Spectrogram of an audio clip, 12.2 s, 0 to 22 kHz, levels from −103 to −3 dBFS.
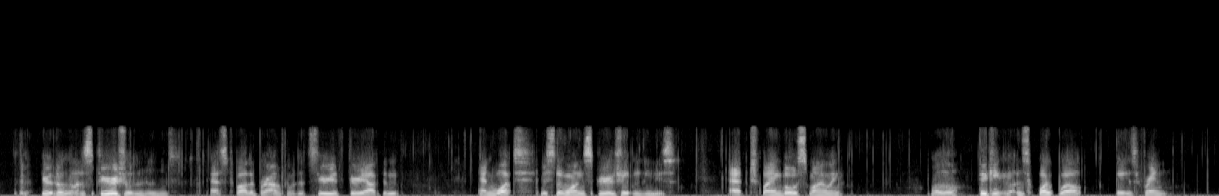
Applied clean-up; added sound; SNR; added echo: neural diffusion model UNIVERSE++.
